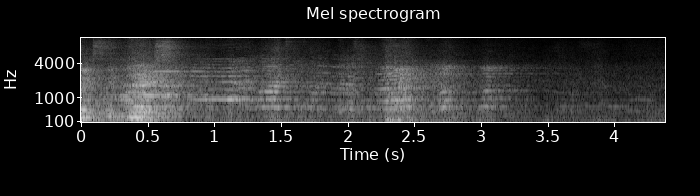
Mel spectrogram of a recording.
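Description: Spectators shout and cheer in a large echoing hall.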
